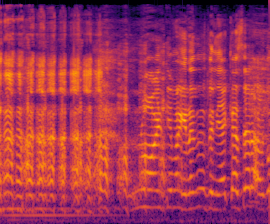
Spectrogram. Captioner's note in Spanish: Risas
